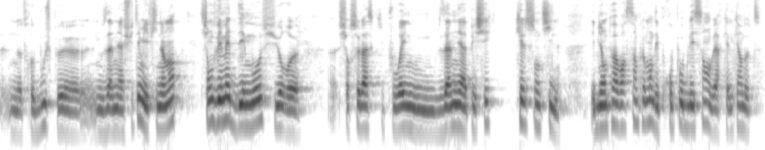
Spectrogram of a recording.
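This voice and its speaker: Man preaching an exhorting sermon. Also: mid-range voice. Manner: exhorting, rhetorical questions to the congregation. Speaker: church preacher.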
